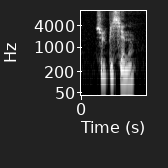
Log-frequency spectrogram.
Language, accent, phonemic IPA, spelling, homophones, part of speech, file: French, France, /syl.pi.sjɛn/, sulpicienne, sulpiciennes, adjective, LL-Q150 (fra)-sulpicienne.wav
- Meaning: feminine singular of sulpicien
